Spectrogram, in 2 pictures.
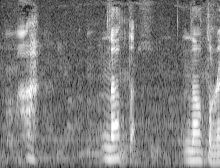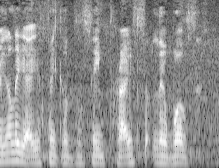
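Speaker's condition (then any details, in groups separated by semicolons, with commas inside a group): Cerebral palsy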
